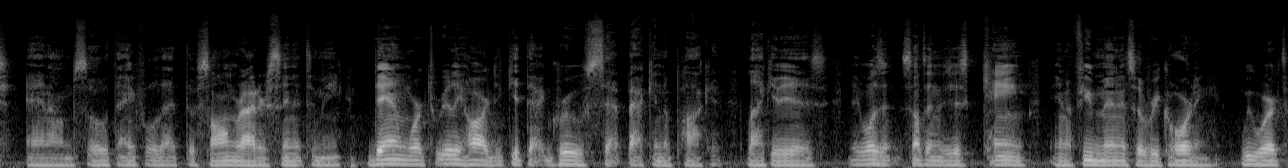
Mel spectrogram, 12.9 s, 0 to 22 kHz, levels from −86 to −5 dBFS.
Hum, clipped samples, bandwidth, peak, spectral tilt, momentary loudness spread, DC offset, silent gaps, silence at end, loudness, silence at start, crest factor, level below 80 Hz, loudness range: none; under 0.1%; 13.5 kHz; -12 dBFS; -6.5 dB/octave; 10 LU; under 0.1%; none; 0 s; -34 LUFS; 0 s; 20 dB; -48 dBFS; 4 LU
